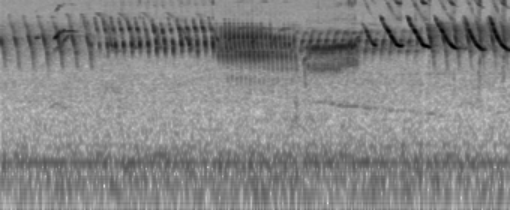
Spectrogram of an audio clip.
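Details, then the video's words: Canary singing, used to get other canaries chirping fast: quick descending notes, then a dense buzzy trill and a steadier rattling phrase, followed by bright downward-sweeping whistles; a faint low hum runs throughout. "bikin cuitan burung kenari cepat bunyi"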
